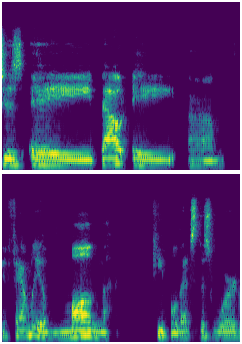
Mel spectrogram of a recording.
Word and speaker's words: Hmong: about a family of Hmong people. That's this word right here. You kind of don't pronounce the H.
